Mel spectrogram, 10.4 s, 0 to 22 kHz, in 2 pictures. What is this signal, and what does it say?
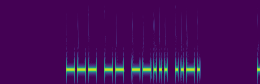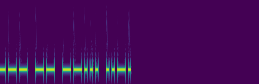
Morse code, heard as a keyed tone, about 21 wpm, 700 Hz. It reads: OM7F OM7F
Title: DXCC-100 Call Signs - 4 Characters - Repeated 2x - 22wpm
